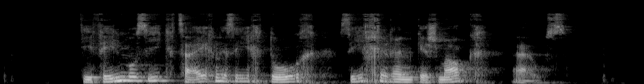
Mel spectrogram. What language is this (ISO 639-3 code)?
deu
